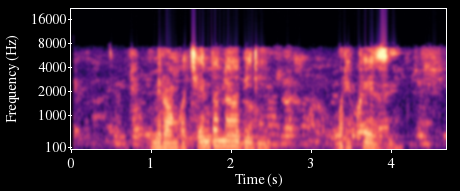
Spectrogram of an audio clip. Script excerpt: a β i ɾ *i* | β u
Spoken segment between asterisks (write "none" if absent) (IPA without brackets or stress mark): i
